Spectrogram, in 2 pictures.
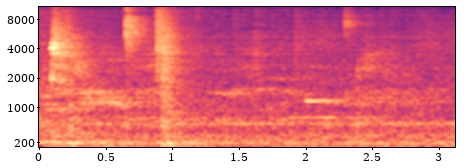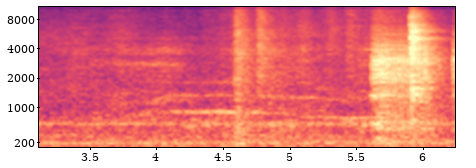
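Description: Low room noise with a few faint clicks and taps from a smartphone being handled and tapped, and a brief louder rustle near the end.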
